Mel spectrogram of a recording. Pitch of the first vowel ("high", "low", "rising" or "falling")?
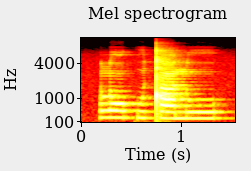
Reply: high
